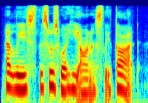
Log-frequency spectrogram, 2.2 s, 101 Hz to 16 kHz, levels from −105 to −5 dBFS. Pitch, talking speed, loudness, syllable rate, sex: 200 Hz, 215 wpm, -15 LUFS, 5.4 syllables/s, female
